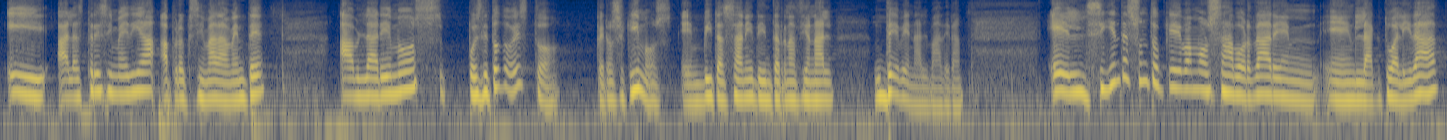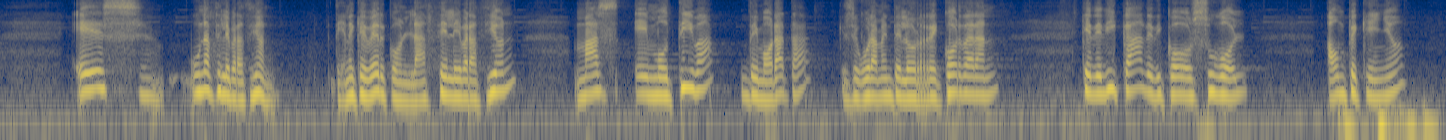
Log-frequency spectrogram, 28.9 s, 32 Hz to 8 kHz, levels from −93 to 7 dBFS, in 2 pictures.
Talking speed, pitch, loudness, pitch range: 115 wpm, 190 Hz, -18 LUFS, 165-210 Hz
